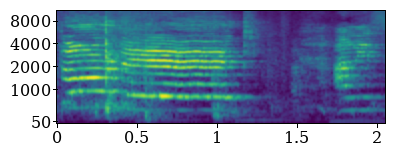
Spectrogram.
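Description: A high-pitched voice holds one long note for about a second, falling slightly at the end, then gives a short syllable near the end. A couple of light knocks sound under the note.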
